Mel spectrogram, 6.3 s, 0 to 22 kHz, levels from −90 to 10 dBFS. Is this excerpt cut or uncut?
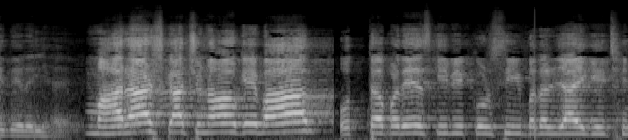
cut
